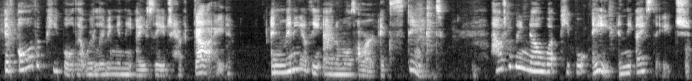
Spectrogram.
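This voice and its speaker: A woman's voice: mid-range voice, sing-song, measured pace, slight background noise, poor audio. A woman teacher reading aloud to children in an instructional way, explaining things simply. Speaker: elementary school teacher. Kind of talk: interactive read-aloud lesson for children.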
